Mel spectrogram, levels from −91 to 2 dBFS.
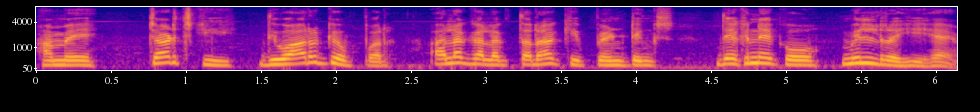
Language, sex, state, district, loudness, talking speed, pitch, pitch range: Hindi, male, Himachal Pradesh, Shimla, -15 LUFS, 155 wpm, 175 Hz, 160-210 Hz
